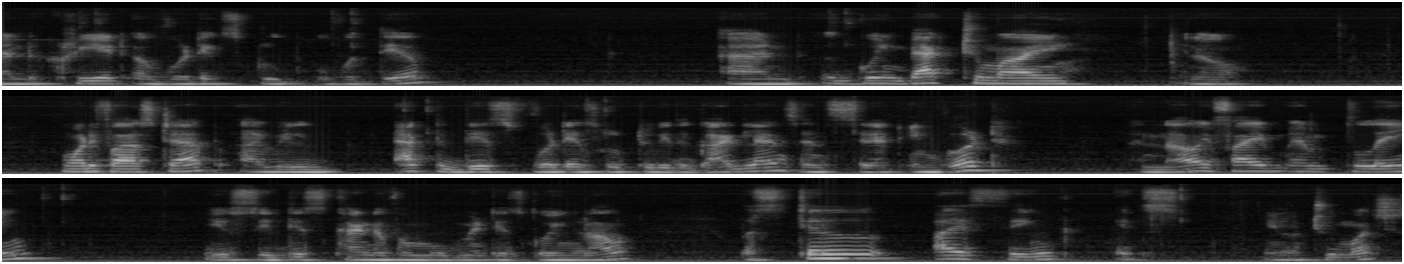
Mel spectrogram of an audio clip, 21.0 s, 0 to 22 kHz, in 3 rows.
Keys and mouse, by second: 1.8 click, 5.8 Tab, 9.2 click, 11.2 click, 14.3 click, 19.9-21.0 drag.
